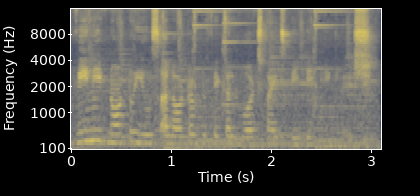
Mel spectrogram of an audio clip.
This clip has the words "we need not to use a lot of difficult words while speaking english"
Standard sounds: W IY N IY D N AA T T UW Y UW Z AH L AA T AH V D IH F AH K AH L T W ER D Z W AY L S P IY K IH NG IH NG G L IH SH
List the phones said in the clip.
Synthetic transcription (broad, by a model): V IY N IY D N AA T T UW Y UW Z AH L AA T AH V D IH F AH K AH L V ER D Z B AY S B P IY IH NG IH NG G L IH SH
